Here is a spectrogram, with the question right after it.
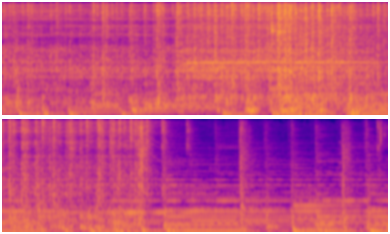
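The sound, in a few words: electric mixer whipping cream into buttercream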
